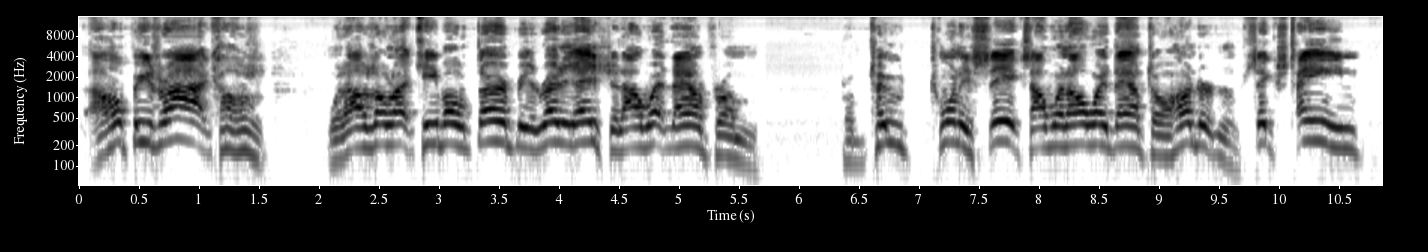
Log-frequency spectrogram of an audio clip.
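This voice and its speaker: This man has a Tennessee accent. His voice sits high in pitch. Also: ordinary pitch variation, moderate pace. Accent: Southern US (Tennessee). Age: 60s. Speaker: YouTuber sharing life updates. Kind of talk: casual talk to camera. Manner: halting, with many fillers.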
